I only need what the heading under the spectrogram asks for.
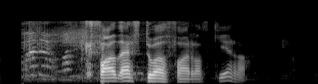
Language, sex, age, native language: Icelandic, male, 15, Icelandic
